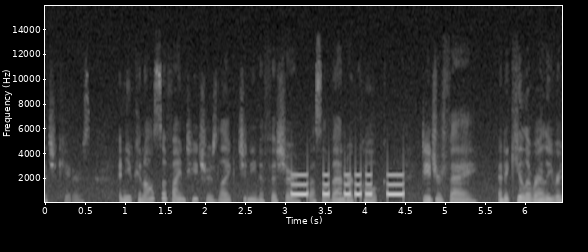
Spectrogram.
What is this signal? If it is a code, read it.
Morse code, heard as a keyed tone, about 18 wpm, 760 Hz, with speech in English. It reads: TEST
